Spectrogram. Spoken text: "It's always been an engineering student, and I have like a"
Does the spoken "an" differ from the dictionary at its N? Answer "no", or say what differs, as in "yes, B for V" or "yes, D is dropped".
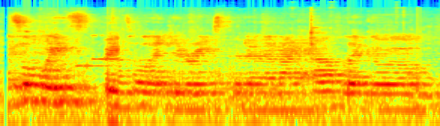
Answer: yes, L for N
